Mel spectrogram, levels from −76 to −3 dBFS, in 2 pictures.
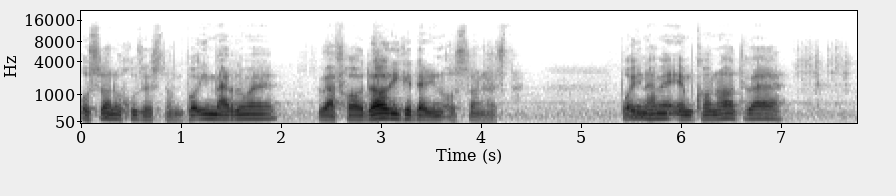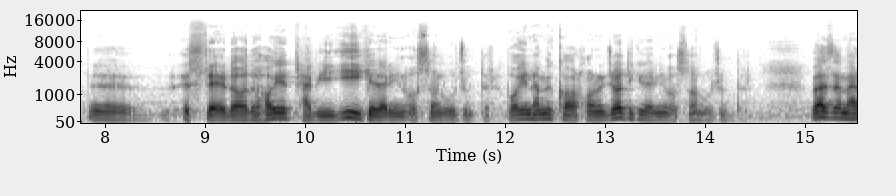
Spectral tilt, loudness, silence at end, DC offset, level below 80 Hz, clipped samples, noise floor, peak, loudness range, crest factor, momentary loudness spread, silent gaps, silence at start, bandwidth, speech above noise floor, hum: -6.5 dB/octave; -22 LUFS; 0 s; under 0.1%; -58 dBFS; under 0.1%; -50 dBFS; 0 dBFS; 6 LU; 22 dB; 14 LU; none; 0 s; 15 kHz; 29 dB; none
